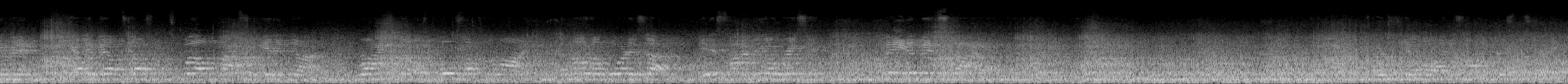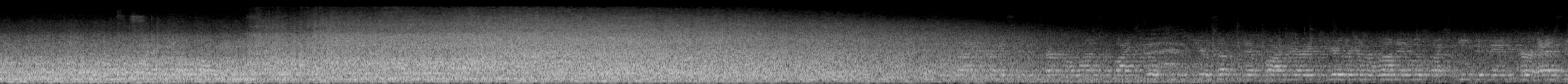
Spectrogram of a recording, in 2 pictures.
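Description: Indistinct voices over racetrack crowd noise, with flat-track racing motorcycles running. About eighteen seconds in, a louder rush of noise swells for several seconds, then fades.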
